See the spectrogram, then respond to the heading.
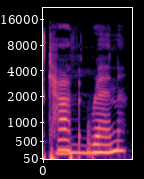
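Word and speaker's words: Cathrine: It's Katherine, no E in the middle.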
